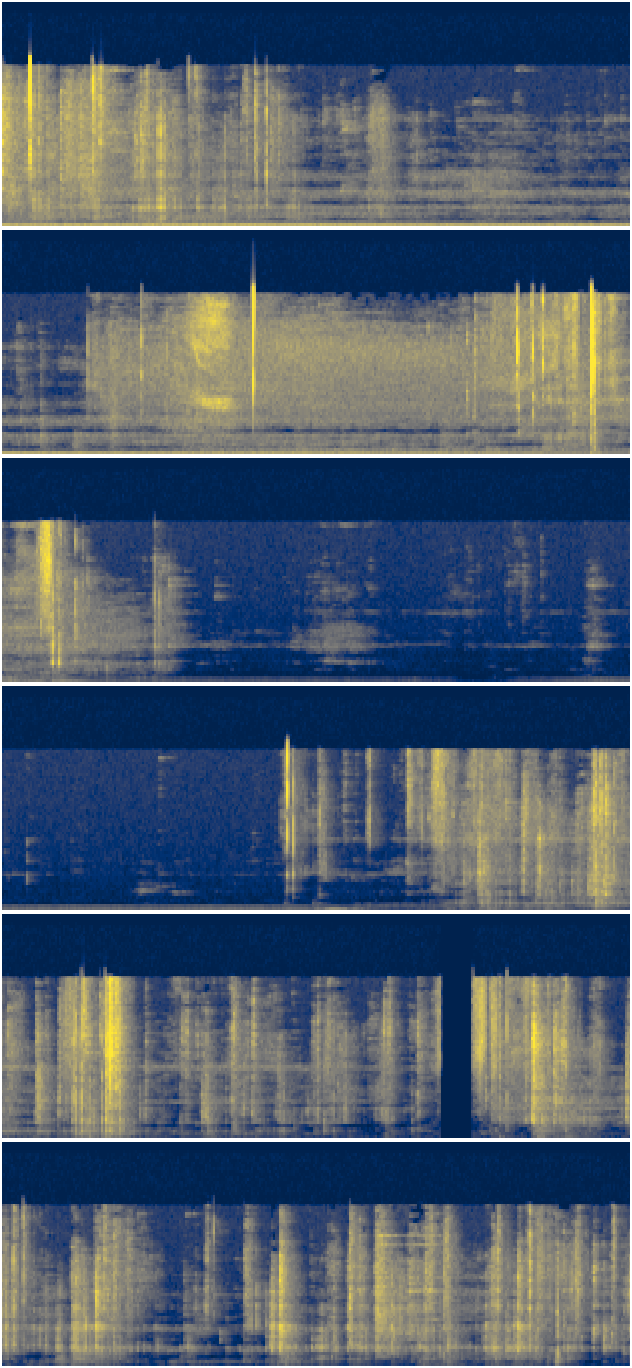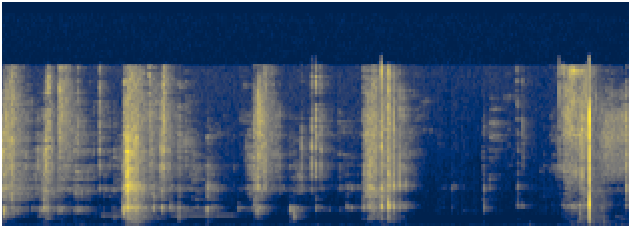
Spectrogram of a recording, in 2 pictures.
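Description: A loud low rumble fades away over the first ten seconds. After a quiet stretch, goods are handled in a shopping cart near the end: rustling of fabric and packaging with many light clicks and knocks.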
